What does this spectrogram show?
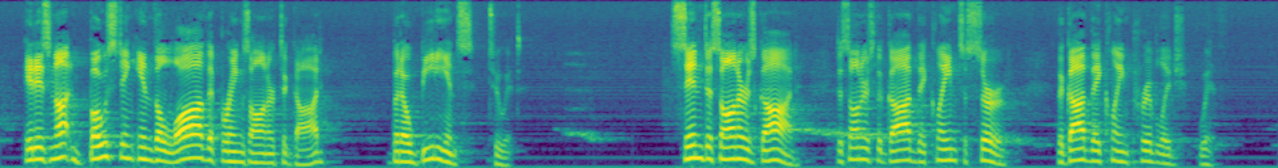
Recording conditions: large echoing room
